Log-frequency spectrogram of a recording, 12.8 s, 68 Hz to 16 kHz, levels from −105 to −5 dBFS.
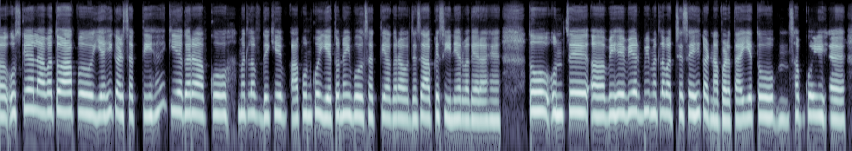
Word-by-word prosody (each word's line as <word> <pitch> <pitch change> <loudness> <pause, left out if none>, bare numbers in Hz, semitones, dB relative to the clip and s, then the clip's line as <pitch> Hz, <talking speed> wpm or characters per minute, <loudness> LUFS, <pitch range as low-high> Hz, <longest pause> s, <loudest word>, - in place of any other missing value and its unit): उसके 270 +4 -2
अलावा 285 -3 +1
तो 295 - +1
आप 280 -1 +3 0.2
यही 245 +3 -1
कर 270 -3 +1
सकती 245 0 -3
हैं 295 +9 -6
कि 295 -1 -1
अगर 270 -1 +1
आपको 255 0 0 0.2
मतलब 260 0 -2
देखिए 240 +2 -1
आप 225 +2 -4
उनको 255 +2 0
ये 235 -3 +3
तो 255 +3 -1
नहीं 255 0 +1
बोल 245 0 +2
सकती 240 0 -4
अगर 225 0 -3
आ 220 -1 -1
जैसे 220 +3 -4
आपके 230 +1 0
सीनियर 220 -2 -1
वगैरह 210 -1 -1
हैं, 210 0 -2 0.5
तो 290 0 +5
उनसे 265 +2 +3 0.2
अ, 240 -1 +2
बिहेवियर 265 +2 +2
भी 280 +3 -2
मतलब 265 0 -1
अच्छे 255 +1 -3
से 260 +2 +1
ही 260 - +1
करना 230 -6 -1
पड़ता 205 0 -1
है, 210 0 0
ये 230 +1 +1
तो 235 -2 +2 0.3
सबको 250 0 -2
ही 245 -2 +1
है। 215 -1 +2
250 Hz, 205 wpm, -22 LUFS, 225-265 Hz, 0.5 s, तो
